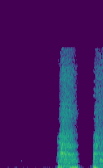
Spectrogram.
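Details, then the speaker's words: Two short, dry acted coughs from an adult man in quick succession, a sick boyfriend role-play audio who insists he has no fever; cough. "see itty bitty cough no worries don't look at me like that"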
